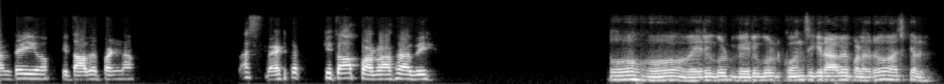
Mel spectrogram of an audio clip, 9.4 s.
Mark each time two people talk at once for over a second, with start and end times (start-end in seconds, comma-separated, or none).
none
